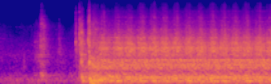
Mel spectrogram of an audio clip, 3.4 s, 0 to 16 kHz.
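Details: Oliver 1800 tractor diesel, unused over a year, cold, on clamped battery cables, shut-off solenoid clicking: starter drones at about three and a half chugs a second but never catches; crank no-start, cause suspected, not confirmed.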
